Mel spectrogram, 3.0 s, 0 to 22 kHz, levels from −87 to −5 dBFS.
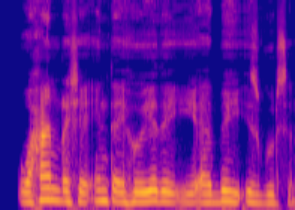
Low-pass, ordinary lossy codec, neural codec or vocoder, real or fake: none; none; none; real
